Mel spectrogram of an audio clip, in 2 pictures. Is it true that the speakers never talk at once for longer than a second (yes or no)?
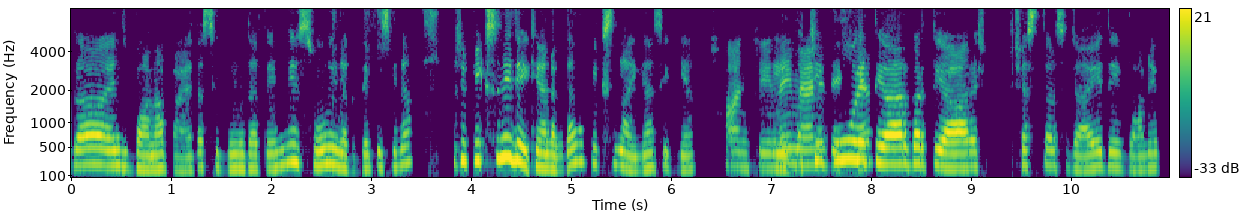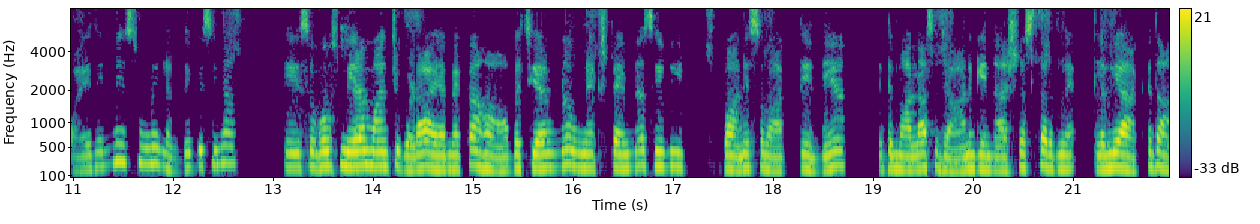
no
